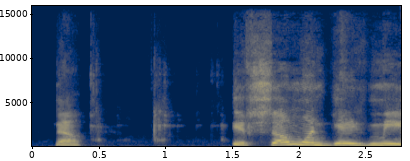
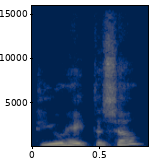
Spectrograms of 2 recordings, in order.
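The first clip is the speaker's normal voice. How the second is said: suddenly very soft, higher-pitched question; theatrical hush; 5 semitones higher, 17 dB quieter, faster than usual. Shown as a demonstration. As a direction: drop to a hush to draw them in. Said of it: "theatrics just to get your attention".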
